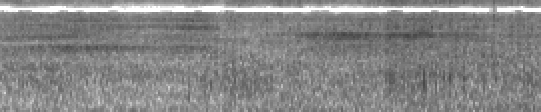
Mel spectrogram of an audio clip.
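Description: Steady outdoor background noise: a low rumble with an even hiss over it, and no distinct event.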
